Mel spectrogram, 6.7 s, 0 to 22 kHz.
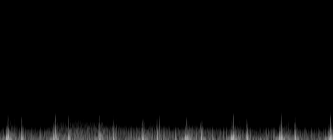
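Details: Heartbeat heard through a stethoscope on the chest for an ASMR recording: soft, steady paired low thumps at about 63 beats a minute with a quiet hum underneath; stomach gurgles occur during the recording; normal heart sounds.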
